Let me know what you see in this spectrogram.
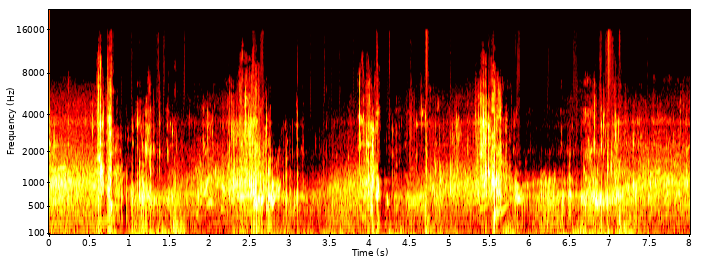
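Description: Sea water gurgling and sloshing against a camera held at the surface, with scattered bubbling clicks; the sound turns muffled and dull for a few seconds in the middle while the camera is under water, then opens up again as it comes back out.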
